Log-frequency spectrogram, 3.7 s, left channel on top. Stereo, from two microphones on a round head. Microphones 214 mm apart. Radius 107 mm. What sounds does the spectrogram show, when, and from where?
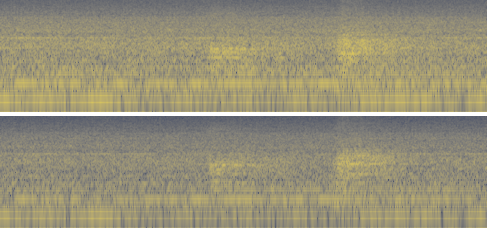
1.6 s footsteps: 30° right (ahead or behind), 6 m; by 3.6 s 25° right (ahead or behind), 6.5 m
